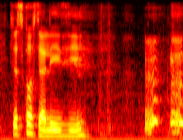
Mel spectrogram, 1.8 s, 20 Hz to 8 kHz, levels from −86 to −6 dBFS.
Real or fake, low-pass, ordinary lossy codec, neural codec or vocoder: real; 7.2 kHz; none; none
